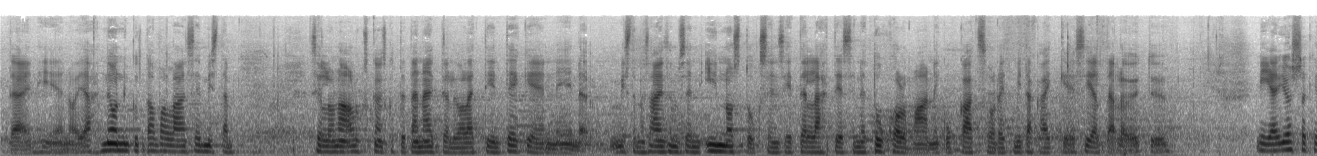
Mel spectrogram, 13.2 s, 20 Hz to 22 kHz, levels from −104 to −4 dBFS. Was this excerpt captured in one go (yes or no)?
yes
